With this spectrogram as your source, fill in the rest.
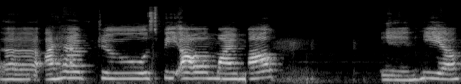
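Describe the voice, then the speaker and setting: A woman's high, raised and projected voice, very slow in pace, with fairly even intonation. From Myanmar. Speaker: English learner. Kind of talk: casual chat. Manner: halting, hesitant.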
